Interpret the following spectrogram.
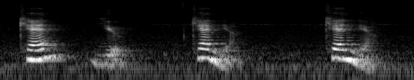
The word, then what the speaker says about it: Kenya: Kazakhstan Kazakhstan next is Kenya Kenya so there are two syllables and stress is on the first one can you Kenya Kenya Kenya next is Kuwait Kuwait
